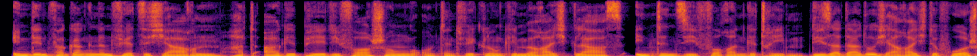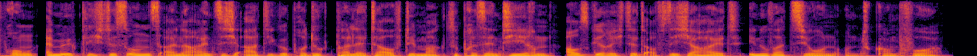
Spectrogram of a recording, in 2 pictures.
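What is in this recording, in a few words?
german male voice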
